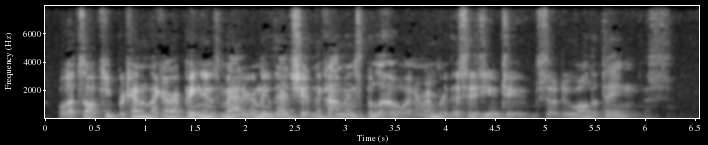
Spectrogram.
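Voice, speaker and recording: Speaking at a very fast pace, a man leaves hardly any pauses. His pitch variation is ordinary. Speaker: video creator, political commentator. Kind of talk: casual political rant to camera, then a rhetorical pep talk. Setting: home video, self-recorded. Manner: profane and brash, self-mocking, punchy; pep-talk stretch: rising, fiery, declamatory, alliterative, defiant. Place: home room. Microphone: phone near.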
